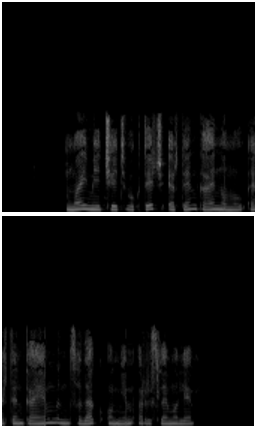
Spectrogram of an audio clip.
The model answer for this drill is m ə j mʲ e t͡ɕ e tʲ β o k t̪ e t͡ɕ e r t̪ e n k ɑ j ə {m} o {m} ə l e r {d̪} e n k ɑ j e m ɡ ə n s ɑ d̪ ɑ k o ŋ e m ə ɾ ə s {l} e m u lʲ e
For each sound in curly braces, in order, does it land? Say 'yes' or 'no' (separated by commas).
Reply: no, yes, no, yes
